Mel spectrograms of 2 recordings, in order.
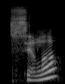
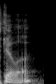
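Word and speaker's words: Scylla: Um, Silla. Wrong. but close. But yeah, that's the one. Yeah, it's Skila. There is no soft C in like in in in that language.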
